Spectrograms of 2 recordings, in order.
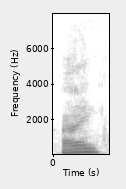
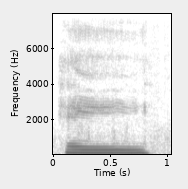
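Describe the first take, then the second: First: The vowel sounds like the English word 'high'. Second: The vowel sounds like the English word 'hey'. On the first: "Is it hey or high?" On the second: "Is it hey or high?"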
